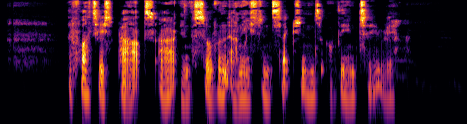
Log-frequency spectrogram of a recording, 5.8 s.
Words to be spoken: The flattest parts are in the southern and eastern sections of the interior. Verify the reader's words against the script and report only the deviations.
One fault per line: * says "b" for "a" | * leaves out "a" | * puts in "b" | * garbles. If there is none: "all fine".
all fine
